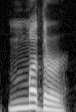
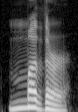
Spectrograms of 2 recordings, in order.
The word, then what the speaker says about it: mother: mas Resumindo a história a pronúncia correta dessa palavra é mother mother do inglês britânico é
